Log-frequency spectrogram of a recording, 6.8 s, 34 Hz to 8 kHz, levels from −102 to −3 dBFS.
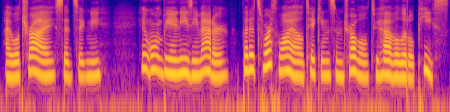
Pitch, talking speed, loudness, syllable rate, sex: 220 Hz, 205 wpm, -18 LUFS, 5.2 syllables/s, female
